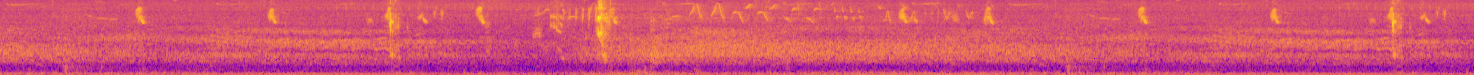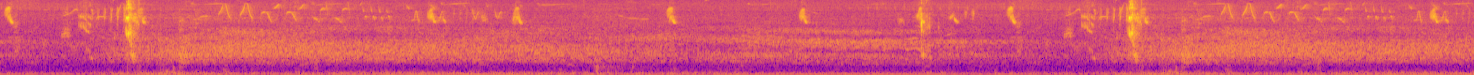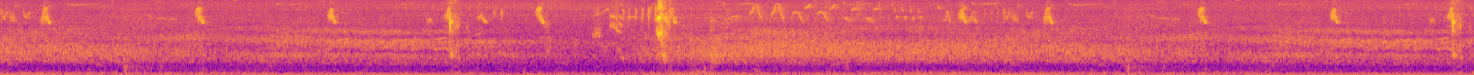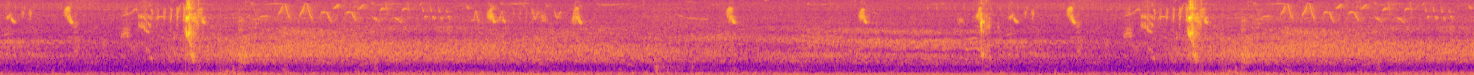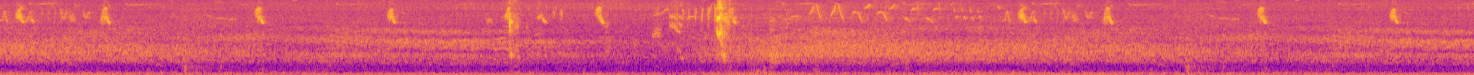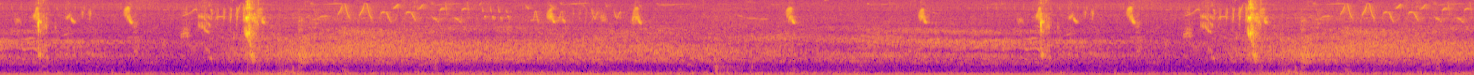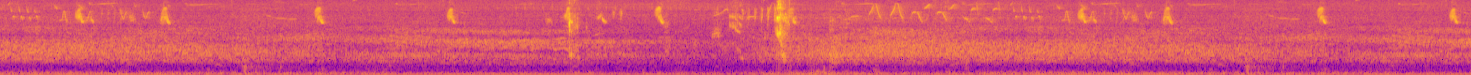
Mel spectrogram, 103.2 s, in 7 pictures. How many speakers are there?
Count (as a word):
zero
